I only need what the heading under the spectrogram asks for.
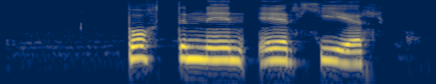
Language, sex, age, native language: Icelandic, male, 9, Icelandic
